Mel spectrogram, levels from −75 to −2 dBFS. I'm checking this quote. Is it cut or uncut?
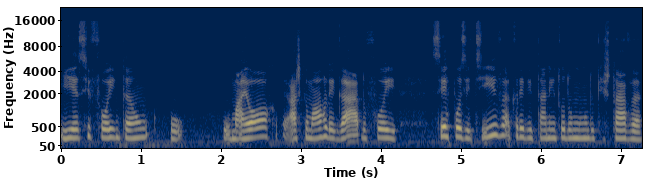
uncut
